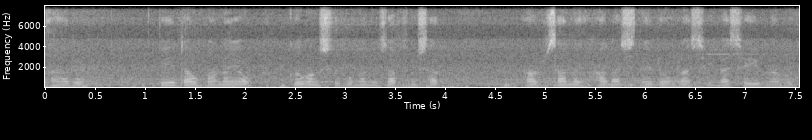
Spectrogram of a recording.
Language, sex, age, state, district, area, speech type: Bodo, male, 18-30, Assam, Chirang, urban, spontaneous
